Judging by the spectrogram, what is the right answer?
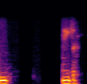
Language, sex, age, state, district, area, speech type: Nepali, male, 18-30, West Bengal, Kalimpong, rural, conversation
